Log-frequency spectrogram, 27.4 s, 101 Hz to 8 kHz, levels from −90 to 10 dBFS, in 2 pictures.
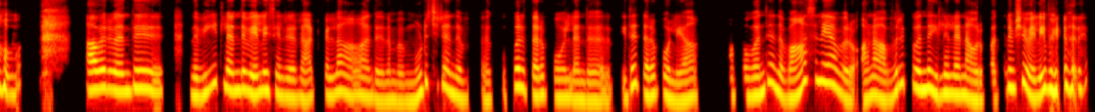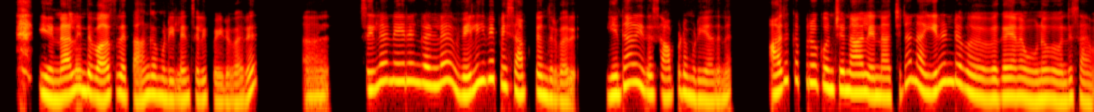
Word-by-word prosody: ஆமா. 230 Hz, -2 st, +1 dB, 0.9 s
அவரு 255 Hz, 0 st, +5 dB
வந்து 235 Hz, +3 st, +2 dB, 0.6 s
இந்த 195 Hz, -, -1 dB
வீட்ல 285 Hz, +4 st, 0 dB
இருந்து 240 Hz, +1 st, +3 dB
வேலை 225 Hz, +4 st, +4 dB
செய்யிற 190 Hz, -4 st, 0 dB
நாட்கள்லாம் 205 Hz, +4 st, -2 dB, 0.2 s
அத 185 Hz, -3 st, -2 dB
நம்ம 160 Hz, -1 st, -4 dB, 0.2 s
முடிச்சிட்டு 285 Hz, -, -1 dB
அந்த 195 Hz, -4 st, +1 dB, 0.3 s
அ -, -, -3 dB, 0.2 s
குக்கர் 275 Hz, -1 st, +2 dB
திறப்போம் 190 Hz, -2 st, 0 dB
இல்ல. 175 Hz, -1 st, -1 dB
அந்த 160 Hz, -1 st, -2 dB, 0.4 s
இத 285 Hz, -, +2 dB
திறப்போம் 200 Hz, 0 st, +1 dB
இல்லயா! 160 Hz, +2 st, 0 dB, 0.5 s
அப்போ 190 Hz, 0 st, -8 dB
வந்து 220 Hz, +9 st, +2 dB
அந்த 220 Hz, -, +2 dB
வாசனையா 335 Hz, -, +3 dB
வரும். 170 Hz, -, -1 dB
ஆனா, 195 Hz, +4 st, 0 dB
அவருக்கு 245 Hz, -, -2 dB
வந்து 250 Hz, +1 st, +5 dB
இல்ல, 205 Hz, +2 st, -1 dB
இல்ல 205 Hz, -1 st, +3 dB
நான் 175 Hz, -3 st, +2 dB
ஒரு 165 Hz, -, -2 dB
10 165 Hz, +6 st, -7 dB
நிமிஷம் 260 Hz, 0 st, +4 dB
வெளிய 200 Hz, +6 st, +5 dB
போயிட்டு 245 Hz, +4 st, +4 dB
வரேன். 260 Hz, +4 st, -2 dB, 0.7 s
என்னால 190 Hz, +8 st, +2 dB
இந்த 230 Hz, -2 st, +2 dB
வாசனை 195 Hz, +3 st, +1 dB
தாங்க 195 Hz, +4 st, -1 dB
முடியலன்னு 175 Hz, +1 st, -3 dB
சொல்லி 170 Hz, +2 st, -4 dB
போயிடுவாரு. 80 Hz, 0 st, -3 dB, 0.7 s
ஆ -, -, -5 dB, 0.7 s
சில 245 Hz, +5 st, 0 dB, 0.2 s
நேரங்கள்ல 325 Hz, -3 st, +1 dB, 0.3 s
வெளியவே 335 Hz, -, +3 dB
போய் 280 Hz, -1 st, 0 dB
சாப்பிட்டு 215 Hz, +1 st, -1 dB
வந்துருவாரு. 170 Hz, -5 st, -2 dB, 0.5 s
என்னால 295 Hz, +10 st, 0 dB
இத 215 Hz, -4 st, -1 dB
சாப்பிட 200 Hz, +4 st, -3 dB
முடியாதுன்னு. 170 Hz, -1 st, -4 dB, 0.6 s
அதுக்கப்பறம் 325 Hz, +1 st, -2 dB
கொஞ்ச 255 Hz, -2 st, +2 dB
நாள் 220 Hz, 0 st, +3 dB
என்னாச்சுன்னா, 195 Hz, -, -3 dB
நான் 230 Hz, -6 st, +1 dB
2 335 Hz, +4 st, 0 dB
வ -, -, +1 dB, 0.3 s
வகையான 190 Hz, +1 st, 0 dB, 0.2 s
உணவு 175 Hz, +1 st, -1 dB
வந்து 165 Hz, +3 st, -3 dB
ச 175 Hz, -, -5 dB
210 Hz, 145 wpm, -22 LUFS, 180-265 Hz, 0.9 s, அவரு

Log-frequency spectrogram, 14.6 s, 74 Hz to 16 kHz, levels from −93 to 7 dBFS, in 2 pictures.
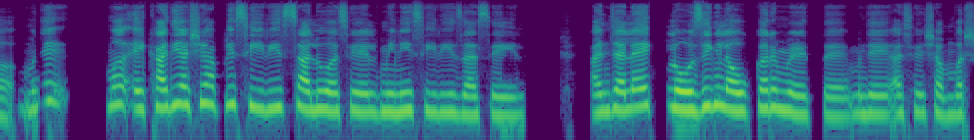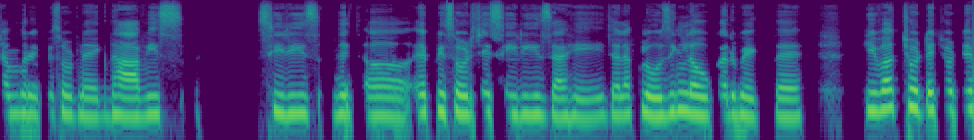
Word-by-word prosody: म्हणजे 255 Hz, +8 st, -5 dB, 0.3 s
मग 290 Hz, +1 st, 0 dB
एखादी 255 Hz, +3 st, +3 dB
अशी 295 Hz, +2 st, +2 dB
आपली 295 Hz, 0 st, 0 dB
सीरीज 260 Hz, -2 st, 0 dB
चालू 245 Hz, -2 st, +4 dB
असेल, 225 Hz, -1 st, 0 dB
मिनी 225 Hz, +1 st, +2 dB
सीरीज 220 Hz, -2 st, -3 dB
असेल 195 Hz, -1 st, -2 dB, 0.5 s
आणि 215 Hz, +2 st, +1 dB
ज्याला 250 Hz, +1 st, +4 dB
एक 280 Hz, -, +1 dB
क्लोजिंग 255 Hz, +2 st, +7 dB
लवकर 250 Hz, +1 st, +4 dB
मिळतंय 200 Hz, -5 st, -1 dB
म्हणजे 205 Hz, 0 st, -2 dB
असे 210 Hz, +1 st, -4 dB
100-100 205 Hz, 0 st, -4 dB
एपिसोड 200 Hz, +1 st, -5 dB
नाही 185 Hz, -1 st, -2 dB
एक 185 Hz, -, -10 dB
10-20 200 Hz, 0 st, 0 dB, 0.7 s
सीरीज 210 Hz, -2 st, -1 dB, 0.4 s
अ, -, -, -4 dB, 0.3 s
एपिसोडची 215 Hz, 0 st, 0 dB
सीरीज 200 Hz, -1 st, -4 dB
आहे 185 Hz, 0 st, -4 dB
ज्याला 200 Hz, 0 st, -2 dB
क्लोजिंग 210 Hz, +2 st, +2 dB
लवकर 205 Hz, -1 st, +1 dB
भेटतंय 185 Hz, -1 st, -2 dB, 0.5 s
किंवा 240 Hz, +1 st, +4 dB
छोटे-छोटे 245 Hz, -1 st, +1 dB
215 Hz, 145 wpm, -21 LUFS, 200-245 Hz, 0.7 s, क्लोजिंग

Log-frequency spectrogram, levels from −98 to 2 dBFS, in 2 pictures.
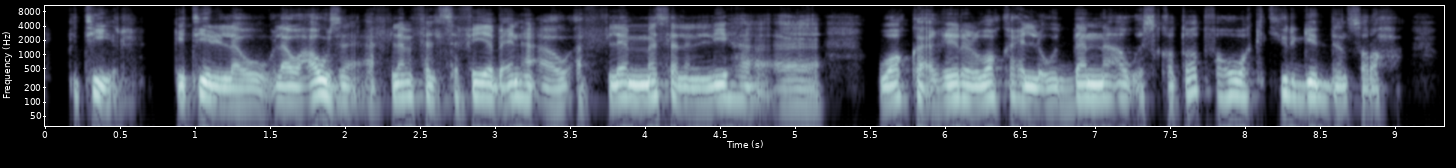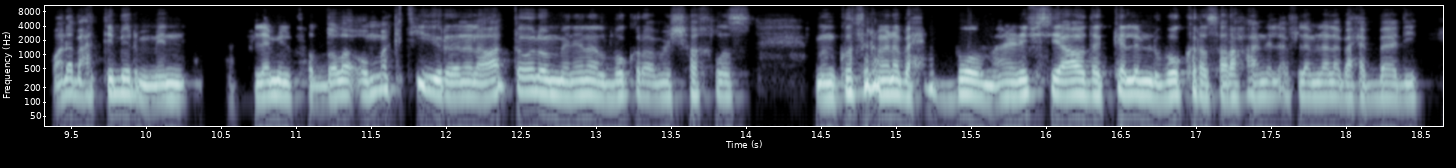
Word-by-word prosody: كتير، -, -, -3 dB, 0.2 s
كتير -, -, +3 dB
لو 95 Hz, -3 st, -2 dB
لو 110 Hz, -1 st, +1 dB
عاوزة 120 Hz, -2 st, +3 dB
أفلام 120 Hz, +7 st, -4 dB
فلسفية 125 Hz, +1 st, -1 dB
بِعِينها 120 Hz, -1 st, -1 dB
أو 100 Hz, -1 st, -6 dB
أفلام 115 Hz, +3 st, +1 dB
مثلًا 120 Hz, -5 st, -1 dB
ليها 110 Hz, +2 st, -2 dB, 0.3 s
آآ، -, -, -13 dB, 0.4 s
واقع 115 Hz, -2 st, -1 dB
غير 115 Hz, +5 st, +1 dB
الواقع 120 Hz, +2 st, -1 dB
اللي 105 Hz, -3 st, +2 dB
قدامنا 120 Hz, +5 st, +1 dB
أو 120 Hz, -1 st, -6 dB
إسقاطات 155 Hz, +9 st, -7 dB
فهو 135 Hz, 0 st, -2 dB
كتير 145 Hz, +2 st, -6 dB
جدًا 115 Hz, -3 st, 0 dB
صراحة، -, -, -10 dB, 0.3 s
وأنا 150 Hz, -, -1 dB
باعتبر 150 Hz, +1 st, 0 dB
من 120 Hz, +1 st, +3 dB, 0.3 s
أفلامي 130 Hz, +5 st, +2 dB
المفضلة 130 Hz, +2 st, -1 dB
هُم 170 Hz, +6 st, 0 dB
كتير 155 Hz, -, +2 dB
أنا 130 Hz, +1 st, +1 dB
لو 130 Hz, 0 st, 0 dB
قعدت 190 Hz, +2 st, -2 dB
اقولهم 165 Hz, -3 st, +3 dB
من 140 Hz, -1 st, +3 dB
هنا 145 Hz, 0 st, +3 dB
لبكرة 130 Hz, 0 st, -2 dB
مش 125 Hz, +1 st, -4 dB
هاخلص 130 Hz, -1 st, -5 dB, 0.4 s
من 120 Hz, -1 st, +4 dB
كتر 155 Hz, -, +4 dB
ما -, -, +6 dB
أنا 150 Hz, 0 st, +6 dB
باحبهم، 135 Hz, -4 st, +2 dB
أنا 130 Hz, +2 st, 0 dB
نفسي 145 Hz, 0 st, +3 dB
أقعد 140 Hz, 0 st, +4 dB
اتكلم 140 Hz, +2 st, +4 dB
لبكرة 135 Hz, +2 st, +2 dB
صراحة 120 Hz, +1 st, -2 dB
عن 130 Hz, +1 st, -2 dB
الأفلام 130 Hz, -1 st, -5 dB
اللي 130 Hz, -, 0 dB
أنا 130 Hz, -, -1 dB
باحبها 120 Hz, 0 st, -4 dB
دي. 120 Hz, +1 st, -5 dB
125 Hz, 185 wpm, -23 LUFS, 115-140 Hz, 0.4 s, ما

